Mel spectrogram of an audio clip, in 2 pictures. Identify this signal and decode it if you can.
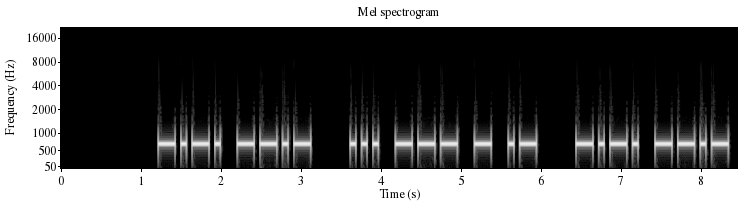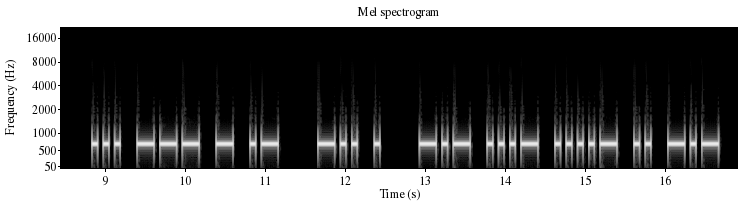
Morse code, heard as a keyed tone, about 17 wpm, 700 Hz. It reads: CQ SOTA CQ SOTA DE KV4IK
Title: SOTA QSO Practice 17wpm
